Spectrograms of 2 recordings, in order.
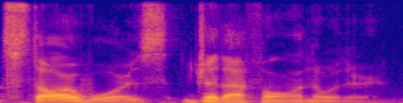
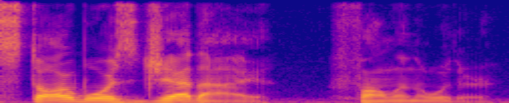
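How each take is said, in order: First: There is a break after the word Wars. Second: There is a break after the word Jedi. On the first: The speaker calls it wrong. "it's not" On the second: The speaker calls it right. "The colon's after Jedi"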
